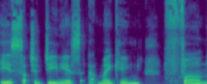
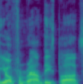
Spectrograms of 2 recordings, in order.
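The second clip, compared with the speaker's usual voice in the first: high, fake American cowboy Texan accent; 5 semitones higher than usual. Retelling what people said to him wherever he went, in a put-on American accent. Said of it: "They'd say".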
